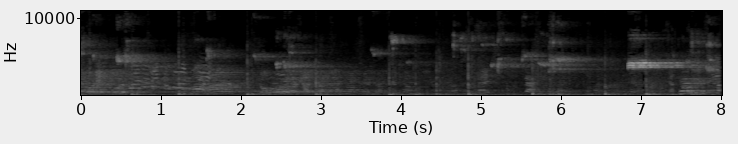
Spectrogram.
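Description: A basketball thumps on the floor as it is dribbled.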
